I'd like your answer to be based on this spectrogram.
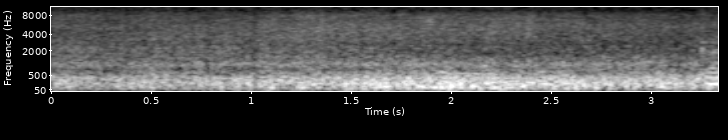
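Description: Waves wash in at Dhariz beach in Salalah, a continuous broad roar of surf mixed with wind rumble, fairly close and steady with no voices.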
